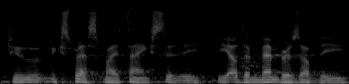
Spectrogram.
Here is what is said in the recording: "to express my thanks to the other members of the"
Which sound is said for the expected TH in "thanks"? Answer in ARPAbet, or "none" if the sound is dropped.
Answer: TH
